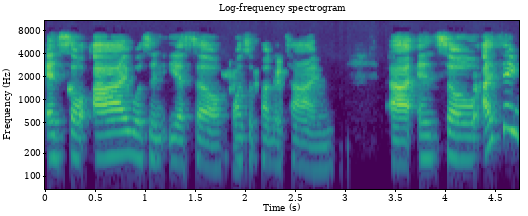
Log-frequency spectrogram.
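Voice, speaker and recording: This woman speaks with a Spanish accent. Her pitch sits fairly low. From Panama. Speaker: HR consultant. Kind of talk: podcast interview.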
